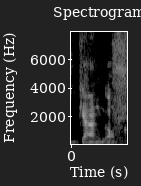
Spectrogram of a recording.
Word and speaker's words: Guingamp: And you're the only guy I've ever, the commentators, who can actually pronounce Guingamp correctly, Dan, by the way.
